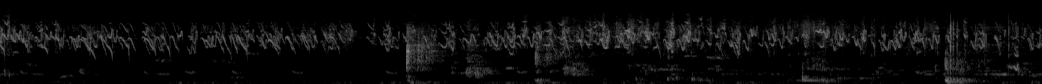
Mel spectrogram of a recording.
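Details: Feeding grey francolin chicks fill the air with a continuous chatter of high, quick chirps, rising in intensity midway, with a couple of short, lower thumps or squawks.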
